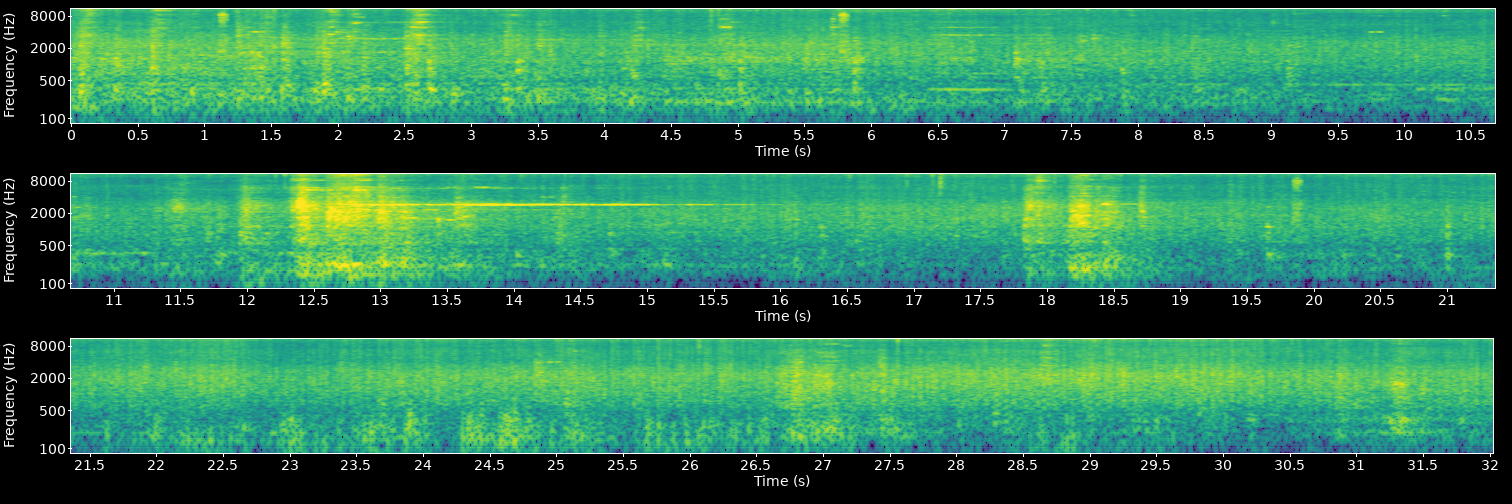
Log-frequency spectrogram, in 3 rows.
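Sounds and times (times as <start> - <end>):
freight train wheels rumbling: 0.0 - 32.0
high thin brake squeal: 5.7 - 7.5, 12.0 - 16.2.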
